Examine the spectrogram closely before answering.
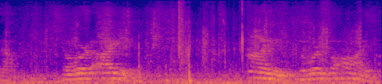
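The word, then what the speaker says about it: עַיִן: Ayin has two syllables, CV, CVC. You all see that? The patach is not being closed by neither dagesh chazak or shvana. It's open, syllable, short vowel, accented.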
